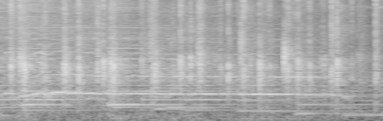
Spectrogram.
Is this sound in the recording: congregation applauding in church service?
yes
